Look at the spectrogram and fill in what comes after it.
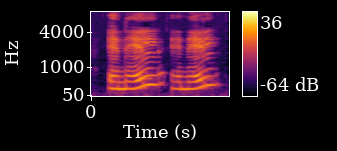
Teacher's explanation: And en él, notice how we join these two words. En él, that is definitely just one word.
